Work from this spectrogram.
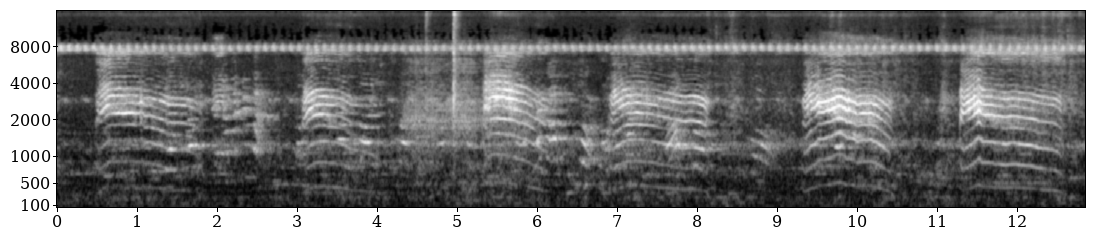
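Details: A cat meowing over and over at night: a series of drawn-out, arching meows, each about a second long, coming in bursts every couple of seconds, with a steady high electronic whine in the background.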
